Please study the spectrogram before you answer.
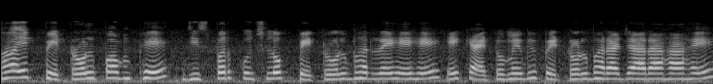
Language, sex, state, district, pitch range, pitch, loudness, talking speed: Hindi, female, Maharashtra, Nagpur, 250-280 Hz, 260 Hz, -20 LUFS, 175 wpm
